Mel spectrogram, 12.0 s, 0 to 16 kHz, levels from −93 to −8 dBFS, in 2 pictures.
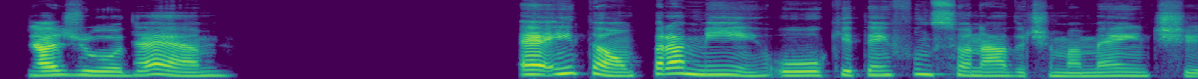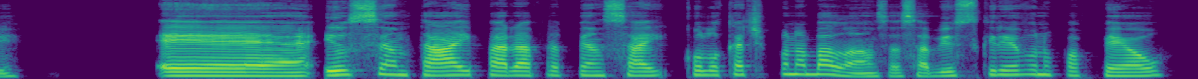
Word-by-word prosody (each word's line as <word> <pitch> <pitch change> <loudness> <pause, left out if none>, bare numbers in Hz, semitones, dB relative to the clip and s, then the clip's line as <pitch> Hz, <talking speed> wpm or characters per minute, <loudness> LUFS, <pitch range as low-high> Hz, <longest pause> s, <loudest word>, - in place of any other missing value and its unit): Já 185 - +8
ajuda, 190 -2 +1 0.2
é. 175 +2 -8 1.5
É, 225 +2 +8
então, 255 -11 +2
para 260 +6 +5
mim, 210 -7 -2
o 180 +1 -2
que 195 +2 -6
tem 200 0 -3
funcionado 185 -7 -3
ultimamente 155 -1 -5 0.7
é: 165 -2 +4
Eu 195 +2 +1
sentar 200 -3 +2
e - - -6
parar 190 -2 +1
para 190 0 -10
pensar 180 -1 -1
e 185 - -14
colocar, 200 0 -5
tipo, 220 +3 -10
na 225 - -2
balança, 145 -10 -3
sabe. 150 +2 -3
Eu - - -4
escrevo 205 +4 -4
no 210 - -5
papel 175 -1 -4
185 Hz, 145 wpm, -23 LUFS, 170-205 Hz, 1.5 s, Já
